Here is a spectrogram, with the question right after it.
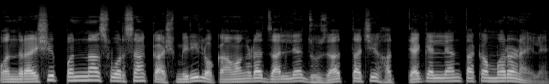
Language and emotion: Goan Konkani, neutral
